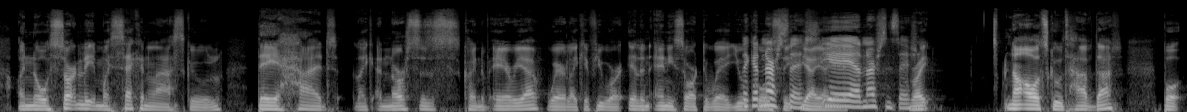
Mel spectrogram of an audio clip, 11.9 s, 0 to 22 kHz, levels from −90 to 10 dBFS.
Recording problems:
none

